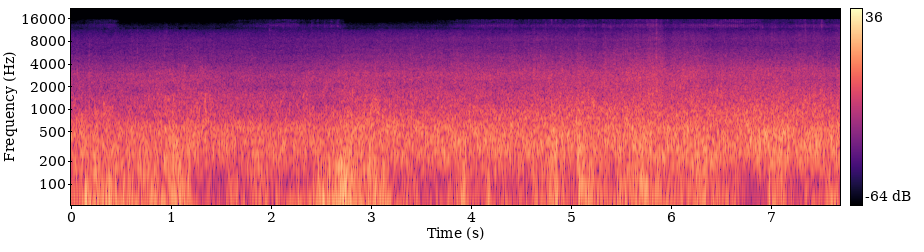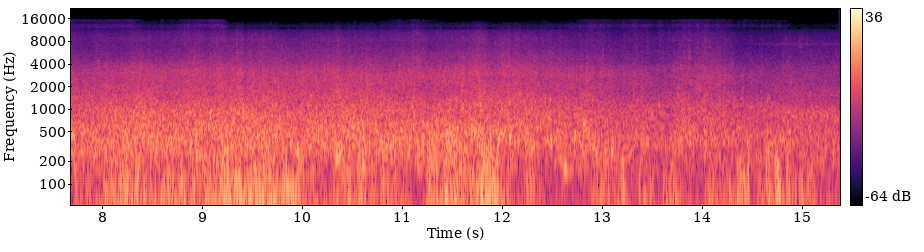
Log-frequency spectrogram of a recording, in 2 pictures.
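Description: River rapids rushing and splashing around a kayak as it runs through white water, a steady loud rushing noise, with wind buffeting the microphone.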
